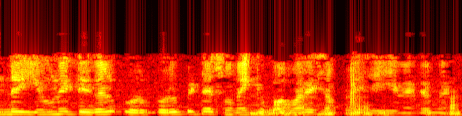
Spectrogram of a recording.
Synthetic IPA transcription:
nɖɐjuːnɪʈːɯɣɐɭɔɾɯpʊɾɪpːɪʈːɐsʊnɐɪkːɯpɐʋɐɾɐɪsɐpɾɐ̰ɪsɛjːɐʋeːɳɖɯmɐ

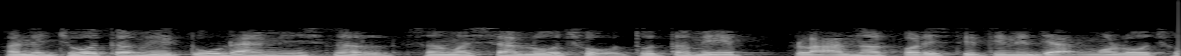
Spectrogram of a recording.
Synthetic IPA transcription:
əned͡ʒot̪əmeʈuɖajmenʃnəlsəməsjalot͡ʃʰot̪ot̪əme | pla̰nəɾpəɾist̪ʰit̪ined̪ʱja̰nmõlot͡ʃʰo

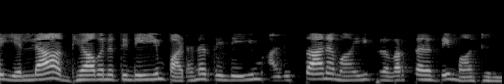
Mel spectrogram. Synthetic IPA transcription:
elːaːɐd̪ʱjaːbɐnɐt̪ːinde̞jumpɐʈʰɐnɐt̪ːinde̞jumɐɽist̪ʰaːnɐmaːjiprɐʋɐrt̪ɐnɐt̪ːemaːtːunːu

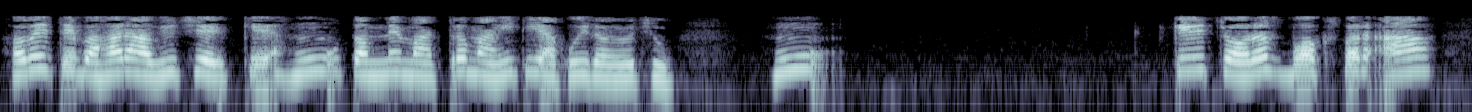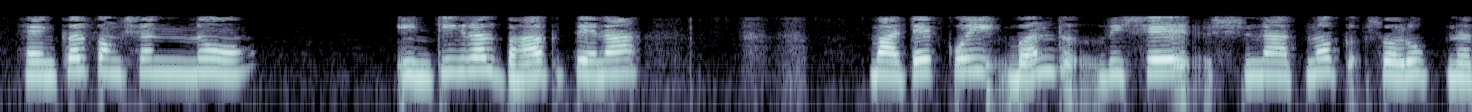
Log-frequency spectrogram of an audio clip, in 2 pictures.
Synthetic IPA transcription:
həʋet̪ebaɦaɾaʋjũt͡ʃʰekeɦũt̪əmnemat̪ɾəmaɦit̪iapʋiɾəɦjot͡ʃʰũ | ɦũ | ket͡ʃɔɾəsbɔkspəɾa̰ | ɦɛ̃ŋkəlfə̃ŋkʃənːo | ɪɳʈiɡɾəlbʱaɡt̪ena | maʈekoibənd̪ʱʋiʃeʃnat̪məksʋəɾupnə

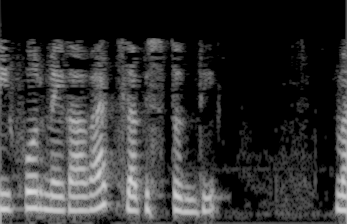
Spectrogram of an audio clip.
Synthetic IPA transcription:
ipʰoːɾmɛɡaːʋaːʈslɐbʱist̪und̪i | mɐ

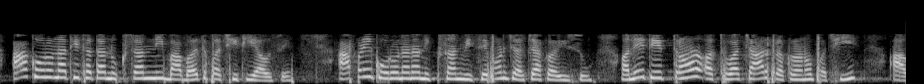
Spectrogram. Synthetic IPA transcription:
akoɾonat̪ʰit̪ʰət̪anʊksanːibabət̪pət͡ʃʰit̪ʰiaʋʃe | apɳ̃ikoɾonananʊksanʋiʃepəɳt͡ʃəɾt͡ʃakəɾiʃũənet̪et̪ɾəɳət̪ʰəʋat͡ʃaɾpɾəkɾəɽ̃opət͡ʃʰi | a̰

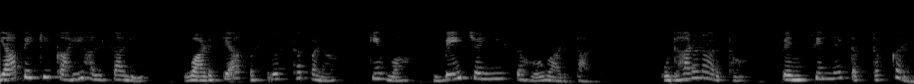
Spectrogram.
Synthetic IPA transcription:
japekiːkaɦiːɦəlsaliː | ʋaɽt̪jaʔəsʋəst̪ʰəpəɳa | kĩw̃ʋa | bet͡ɕəjniːsəɦəʋaɽt̪at̪̚ | ud̪ʱaɾəɳ̃aɾt̪ʰə | pensilnːeʈəp̚t̪əkːəɾɳa

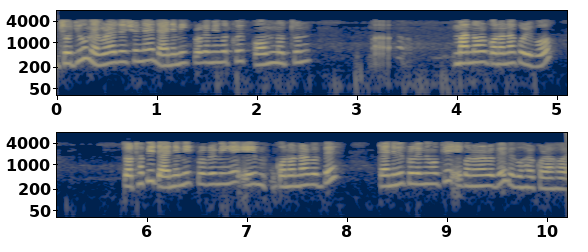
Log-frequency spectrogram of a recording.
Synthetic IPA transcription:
zodiʊmɛmɔɹajzesɔnɛdajnemik̚pɹoɡɹamiŋɔt̚kojkɔmnotun | manɔɹɡɔnɔnakoɹibɔ | tɔtʰapidajnemik̚pɹoɡamiŋɛʔejɡɔnɔnaɹbabɛ | dajnemikpɹoɡɹamiŋɔkɛḛjɡɔnɔnaɹbabɛbɔbɔɦaɹkɔɹaɦɔj

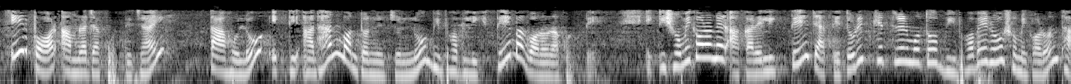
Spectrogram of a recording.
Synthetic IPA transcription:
eɾpɔɾa̰mɾad͡ʑakoɾt̪et͡ɕaj | t̪aɦoloek̚ʈiʔad̪ʱanbɔɳʈoneɾd͡ʑonːobibʱablikʰt̪ebaɡɔnonako̰ɾt̪ḛ | ek̚ʈiʃomikɔɾoneɾa̰kaɾelik̚ʰt̪ed͡ʑat̪eʈoɾit̪kʰet̪ːɾeɾmɔt̪obibʱɔbeɾoʃomikɔɾont̪ʰa

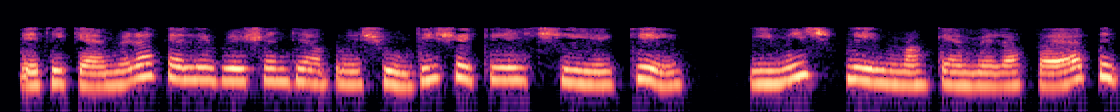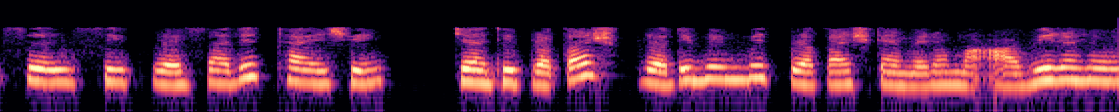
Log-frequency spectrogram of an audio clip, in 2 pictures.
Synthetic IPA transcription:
t̪et̪ʰikɛmeɾakɛlibɾeʃənt̪ʰiapɽ̃eʃud̪ʱiʃəkjet͡ʃʰieke | imid͡ʒklinmãkɛmeɾakəjapiksəlsipɾəsaɾit̪ʰːajt͡ʃʰe | d͡ʒjãt̪ʰipɾəkaʃpɾət̪ibimbit̪̚pɾəkaʃkɛmeɾamã̰ʔaʋiɾəɦjõ

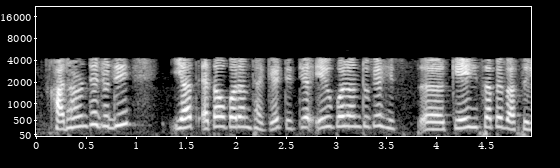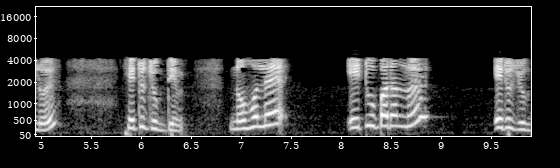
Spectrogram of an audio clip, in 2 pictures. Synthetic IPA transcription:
xadʱaɹɔntɛzodi | ḭjatʰɛtaupadɔntʰakɛtetijaʔejupadɔntʊkɛɦikejɦisapɛbasiloj | xejtʊzuɡ̚dim | nɔɦolɛ | ejtʊːpadɔnloj | ejtʊzuɡ̚d

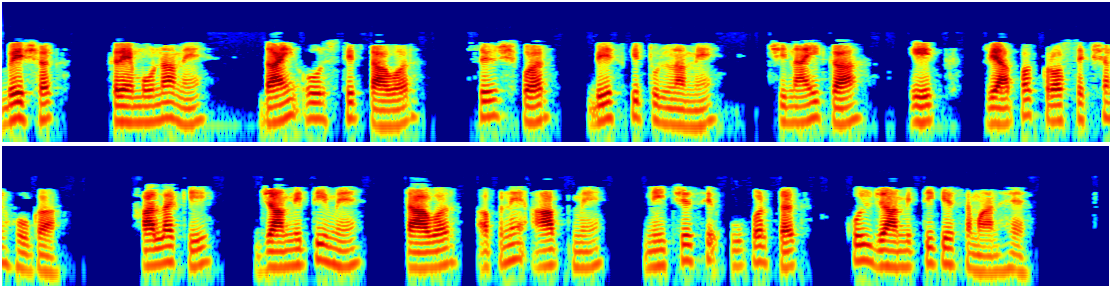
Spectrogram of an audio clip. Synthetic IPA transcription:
beːʃəkː | ɾeːmoːnamẽ | ɖ̪aːĩʔɔːɾst̪ʰɪt̪ʈaːʋəɾ | sɪlʃpɐɾ | beːskit̪ʊlnamẽ | t͡ʃɪnaːika | eːk | ʋjaːpəkːɾɔːseːkʃənɦoːɡaː | haːlãːki | d͡ʒaːmɪt̪imẽ | ʈaːʋəɾɐ̰pneʔaːpmẽ | niːt͡ʃeseuːpəɾt̪ɐkː | ʊld͡ʒaːmɪt̪ikesɐmaːnɦɛː

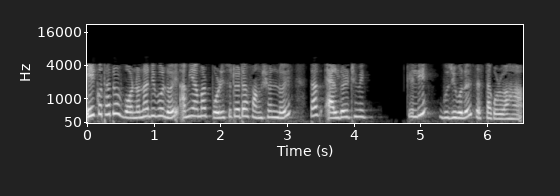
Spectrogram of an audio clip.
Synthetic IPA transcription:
ejkɔtʰatʊɹbɔɹnɔnadibɔlojʔa̰miamaɹpoɹisitɔɛtapʰaŋkʃɔnloj | takɛ̰lɡɔɹitʰimik | kːelibuzibɔlojsɛstakoɹũaɦã̰

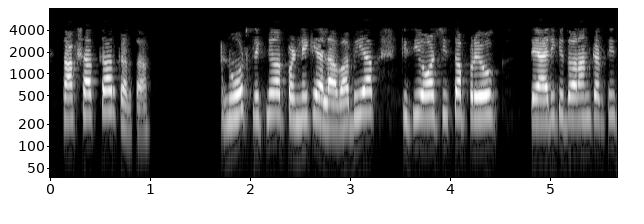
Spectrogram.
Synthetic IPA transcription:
saːkʃaːt̪̚kaːɾkɐɾt̪a | noːʈslɪkʰneɔːɾpɐɽnekeɐlaːʋabʱiaːp̚kɪsiɔːɾt͡ʃiːzkapɾɐjoːɡ̚ | t̪ɐjaːɾiked̪ɔːɾaːnkɐɾt̪i

